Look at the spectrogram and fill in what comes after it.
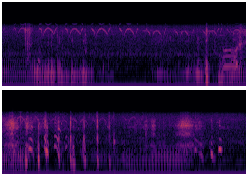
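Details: Lioness courting a male too tired to respond, Sabi Sands, South Africa: low, moaning growls and grunts swell and break off, while a bird repeats looping whistled chirps early on and sharp knocks punctuate the middle.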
